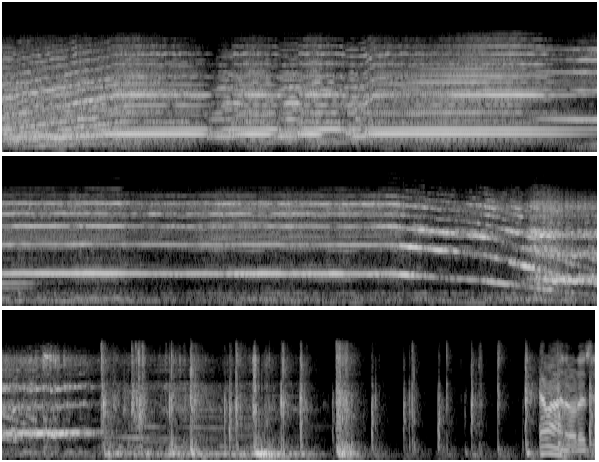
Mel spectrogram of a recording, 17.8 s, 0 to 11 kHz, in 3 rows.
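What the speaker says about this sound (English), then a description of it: "All right, Otis, you can use the siren." A police car siren sound effect for a 1949 radio drama holds a loud, steady wail for several seconds. It then winds down in pitch and gives way to clattering taps and thumps.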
